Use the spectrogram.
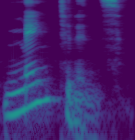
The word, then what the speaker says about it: maintenance: And the last word is maintenance. Maintenance, that has the first syllable stress.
